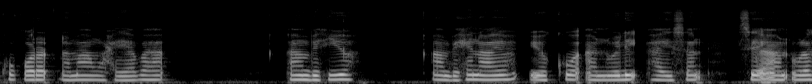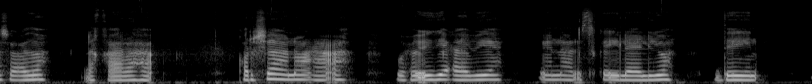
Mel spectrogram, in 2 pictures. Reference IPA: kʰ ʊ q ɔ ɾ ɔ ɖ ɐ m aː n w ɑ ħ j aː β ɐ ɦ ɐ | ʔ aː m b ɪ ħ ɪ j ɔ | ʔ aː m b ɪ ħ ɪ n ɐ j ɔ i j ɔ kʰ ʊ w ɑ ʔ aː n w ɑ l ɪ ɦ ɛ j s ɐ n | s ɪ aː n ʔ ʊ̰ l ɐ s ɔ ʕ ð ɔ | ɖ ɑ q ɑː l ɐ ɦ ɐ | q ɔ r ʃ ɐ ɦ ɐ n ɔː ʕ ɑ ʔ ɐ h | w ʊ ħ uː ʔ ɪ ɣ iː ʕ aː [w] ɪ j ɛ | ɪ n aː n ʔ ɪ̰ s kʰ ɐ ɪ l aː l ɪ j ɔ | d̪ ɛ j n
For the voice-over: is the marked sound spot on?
no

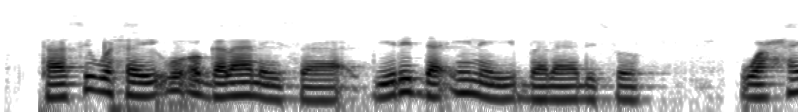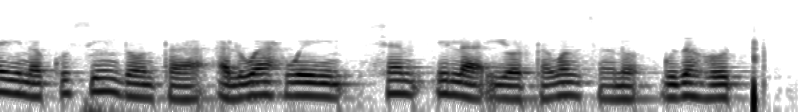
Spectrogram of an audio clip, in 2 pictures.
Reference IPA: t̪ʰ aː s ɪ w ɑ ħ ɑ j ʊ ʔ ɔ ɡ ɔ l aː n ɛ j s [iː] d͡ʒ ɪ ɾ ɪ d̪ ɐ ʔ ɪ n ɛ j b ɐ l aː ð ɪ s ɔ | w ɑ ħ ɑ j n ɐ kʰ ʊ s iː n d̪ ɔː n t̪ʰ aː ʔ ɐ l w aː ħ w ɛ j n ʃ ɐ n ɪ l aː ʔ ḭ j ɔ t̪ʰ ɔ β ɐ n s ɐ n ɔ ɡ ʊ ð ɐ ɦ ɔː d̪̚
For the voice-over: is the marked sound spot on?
no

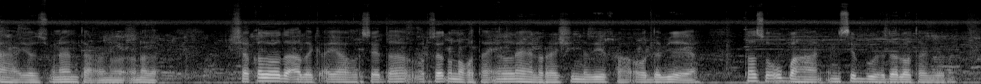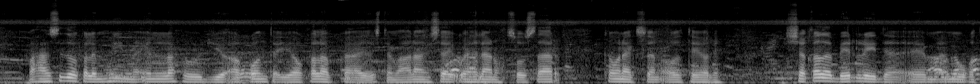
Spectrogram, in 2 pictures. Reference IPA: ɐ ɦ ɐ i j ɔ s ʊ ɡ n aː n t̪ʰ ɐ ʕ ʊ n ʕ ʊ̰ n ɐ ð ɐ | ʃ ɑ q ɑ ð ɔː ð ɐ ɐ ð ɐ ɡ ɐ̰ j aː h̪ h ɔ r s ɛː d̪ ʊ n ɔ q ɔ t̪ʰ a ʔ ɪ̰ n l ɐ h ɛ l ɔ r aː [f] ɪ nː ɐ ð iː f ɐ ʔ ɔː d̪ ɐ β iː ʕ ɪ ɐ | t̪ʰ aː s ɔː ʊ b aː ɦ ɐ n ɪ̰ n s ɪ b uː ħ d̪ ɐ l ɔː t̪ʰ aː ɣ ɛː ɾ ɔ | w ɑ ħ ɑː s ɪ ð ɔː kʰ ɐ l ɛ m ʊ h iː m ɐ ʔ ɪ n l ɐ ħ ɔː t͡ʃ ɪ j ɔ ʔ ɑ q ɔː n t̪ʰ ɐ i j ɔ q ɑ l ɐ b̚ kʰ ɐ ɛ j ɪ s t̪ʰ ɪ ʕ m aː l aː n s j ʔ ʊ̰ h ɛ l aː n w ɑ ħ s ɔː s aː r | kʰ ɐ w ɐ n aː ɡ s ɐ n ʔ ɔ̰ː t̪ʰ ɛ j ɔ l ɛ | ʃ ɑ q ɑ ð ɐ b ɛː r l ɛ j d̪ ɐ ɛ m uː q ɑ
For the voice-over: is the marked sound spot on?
no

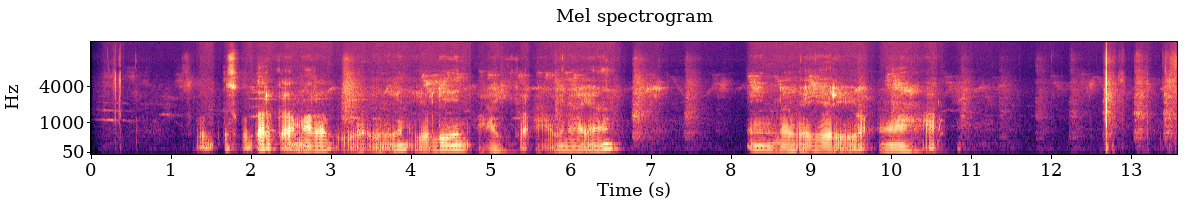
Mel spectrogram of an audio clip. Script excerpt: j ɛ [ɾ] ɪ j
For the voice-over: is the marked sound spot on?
yes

